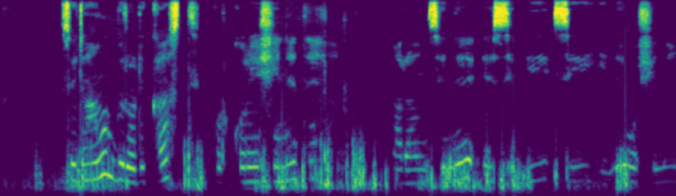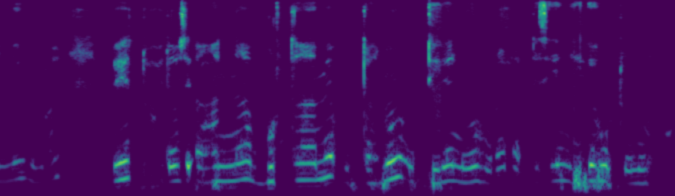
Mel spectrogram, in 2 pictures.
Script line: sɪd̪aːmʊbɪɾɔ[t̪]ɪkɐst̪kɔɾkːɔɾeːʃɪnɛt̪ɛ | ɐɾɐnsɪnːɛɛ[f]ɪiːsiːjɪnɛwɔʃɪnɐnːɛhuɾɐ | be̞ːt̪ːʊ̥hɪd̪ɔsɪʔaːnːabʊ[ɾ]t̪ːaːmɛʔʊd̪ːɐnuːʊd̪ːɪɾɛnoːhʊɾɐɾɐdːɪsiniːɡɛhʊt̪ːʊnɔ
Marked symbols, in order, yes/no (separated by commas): no, no, yes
